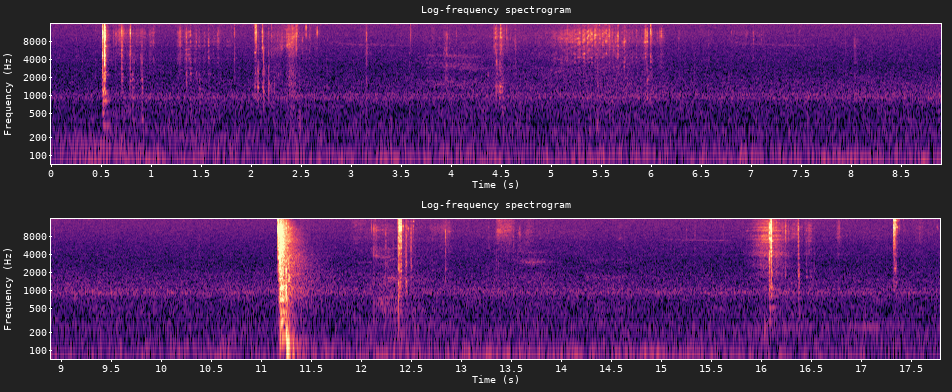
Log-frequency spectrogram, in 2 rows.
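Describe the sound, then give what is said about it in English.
Arrows are shot at a target with a compound bow and a caliper release fired using back tension. A few sharp snaps and thwacks stand out against quiet background, with the loudest pair coming late. “All right, folks, I'm going to try to show you the proper way to fire one of these caliper releases using back tension. I'm going to take 2 shots here at the target and just show you what it looks like.”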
